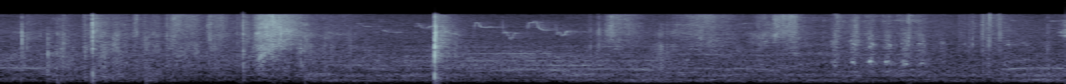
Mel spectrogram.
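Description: Bare feet stepping and shuffling on foam training mats as two people move through an aikido technique, with one sharp slap on the mat a little after three seconds in. Faint birdsong in the background.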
